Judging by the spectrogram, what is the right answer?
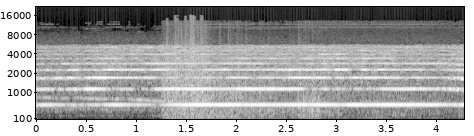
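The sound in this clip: A tornado warning siren in the Midwest sounds one steady, sustained wail with strong harmonics and no clear rise or fall in pitch, moderately loud and alone, with a faint rush of noise partway through.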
